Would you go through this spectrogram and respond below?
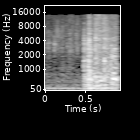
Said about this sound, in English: The sage is frying up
